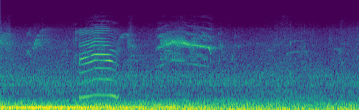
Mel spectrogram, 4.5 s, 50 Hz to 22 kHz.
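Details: Stray cat running up and asking for affection, filmed with a GoPro HERO8; a single short bowed meow near the start, then faint bird chirps over a steady low hum.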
